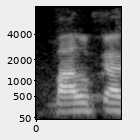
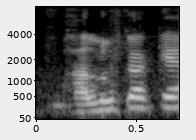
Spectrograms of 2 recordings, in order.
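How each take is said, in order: First: বালকা with plain b and the u dropped; Gazipur dialect. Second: Said in the usual way. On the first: Shown as a demonstration. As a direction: say বালকা as two syllables, "bal-ka". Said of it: "গাজীপুরের আঞ্চলিক ভাষায়". (গাজীপুরের উচ্চারণে বালকা, ভ-এর বদলে ব) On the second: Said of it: "Gazipur আঞ্চলিক ভাষায়".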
